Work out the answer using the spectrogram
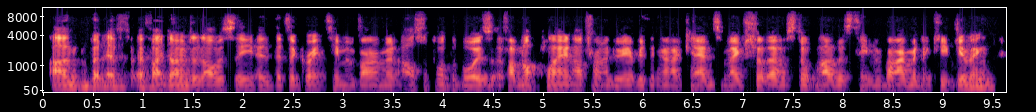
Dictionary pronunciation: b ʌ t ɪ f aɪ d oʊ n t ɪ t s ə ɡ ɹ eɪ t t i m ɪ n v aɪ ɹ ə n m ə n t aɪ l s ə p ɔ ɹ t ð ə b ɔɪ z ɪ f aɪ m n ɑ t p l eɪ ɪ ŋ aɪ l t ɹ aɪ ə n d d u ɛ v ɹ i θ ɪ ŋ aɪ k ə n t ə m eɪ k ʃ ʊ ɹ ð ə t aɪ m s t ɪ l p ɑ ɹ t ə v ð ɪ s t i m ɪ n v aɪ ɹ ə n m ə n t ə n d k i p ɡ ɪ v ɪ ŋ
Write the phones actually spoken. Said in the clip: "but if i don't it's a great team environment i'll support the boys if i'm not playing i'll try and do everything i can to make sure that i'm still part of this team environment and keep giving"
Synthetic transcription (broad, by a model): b ʌ t ɪ f aɪ d oʊ n t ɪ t s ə ɡ ɹ eɪ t t i m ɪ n v aɪ ɹ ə n m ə n t aɪ l s ə p ɔ ɹ t ð ə b ɔɪ z ɪ f aɪ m n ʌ t p l eɪ ɪ ŋ aɪ l t ɹ aɪ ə n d d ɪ ɛ v ɹ i θ ɪ ŋ aɪ k ə n t ə m eɪ k ʃ ʊ ɹ ð ə t aɪ m s t ɪ l p ɑ ɹ t ə v ð ɪ s t i m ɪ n v aɪ ɹ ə n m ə n t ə n k i p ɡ ɪ v ɪ ŋ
